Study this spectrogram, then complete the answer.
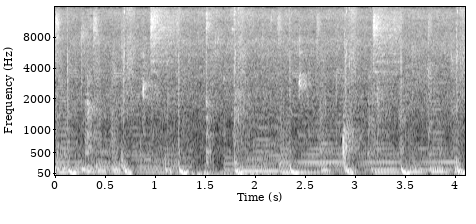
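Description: Kodubale dough rings deep frying in oil bubble and sizzle close up, with irregular crackling pops and soft stirring knocks through the few seconds, faint overall and with no voices.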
